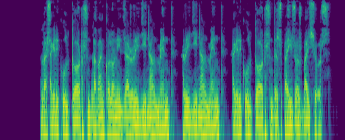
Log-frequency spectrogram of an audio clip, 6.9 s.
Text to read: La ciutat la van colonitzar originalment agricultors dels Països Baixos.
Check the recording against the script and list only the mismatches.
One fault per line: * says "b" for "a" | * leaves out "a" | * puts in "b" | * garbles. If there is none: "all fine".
* says "agricultors" for "ciutat"
* puts in "originalment"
